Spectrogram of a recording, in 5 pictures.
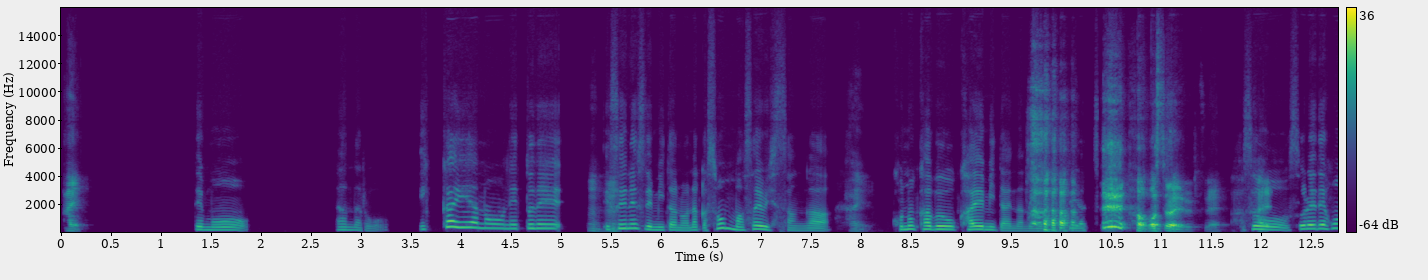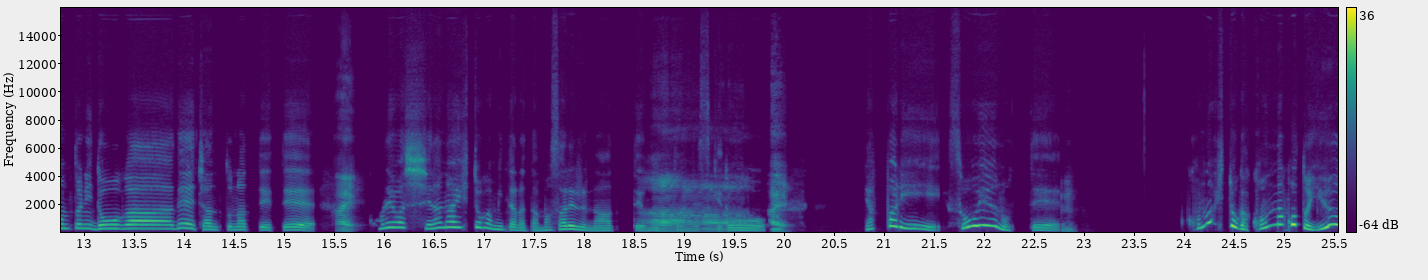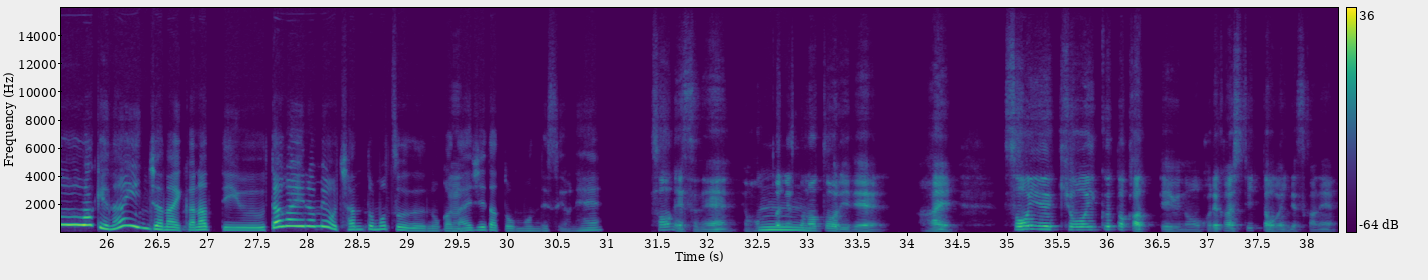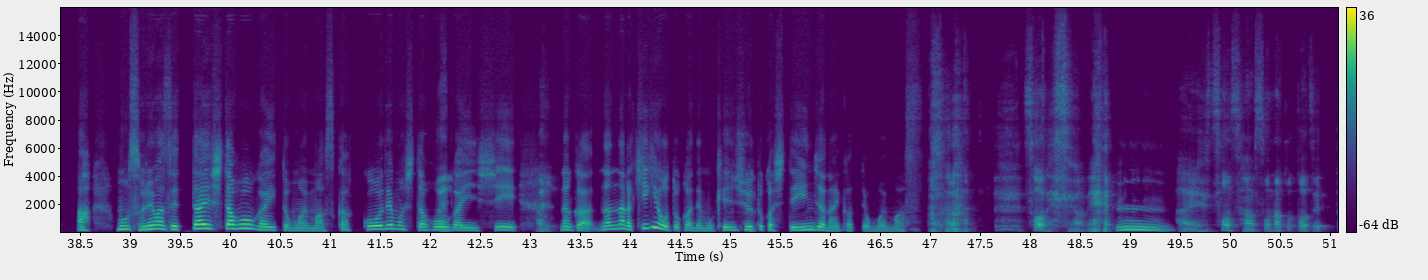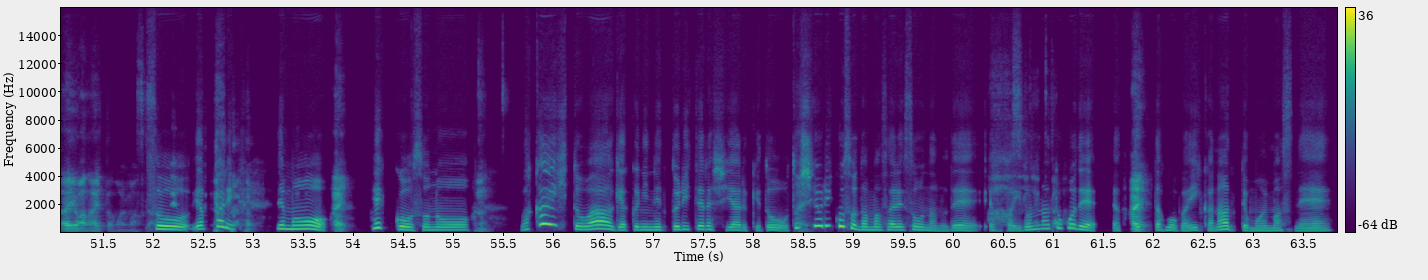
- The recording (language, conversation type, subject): Japanese, podcast, 普段、情報源の信頼性をどのように判断していますか？
- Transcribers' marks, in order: laugh; other noise; chuckle; laughing while speaking: "そうですよね"; laugh; other background noise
